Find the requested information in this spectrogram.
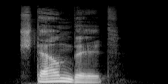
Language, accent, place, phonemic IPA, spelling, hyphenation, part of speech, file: German, Germany, Berlin, /ˈʃtɛʁnbɪlt/, Sternbild, Stern‧bild, noun, De-Sternbild.ogg
- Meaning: constellation (collection of stars)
